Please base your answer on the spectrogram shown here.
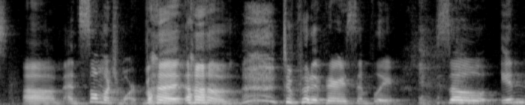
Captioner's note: laughing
